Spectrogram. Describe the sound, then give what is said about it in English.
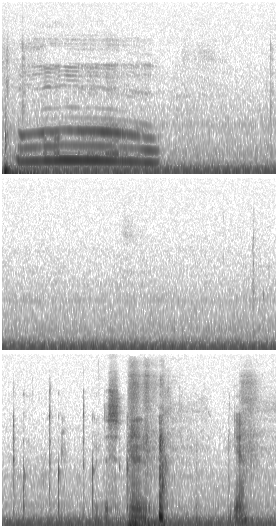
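A person imitates a wolf howl with one sustained, tonal howl lasting about two seconds that dips slightly at its end, followed by a quiet low hum and a short noisy burst near the close. “In the distance you hear a wolf howl. Just, oh! And then sort of a reciprocation of that howl, maybe a couple miles to your left.”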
